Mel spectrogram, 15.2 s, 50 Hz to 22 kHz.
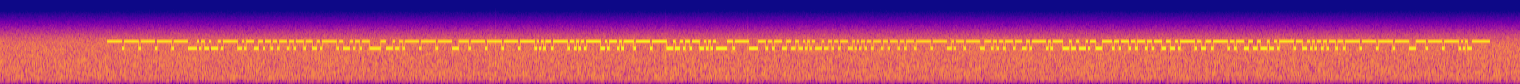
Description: RTTY (45.45 baud, 850 Hz shift), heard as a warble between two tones, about 2550 Hz centre, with radio static. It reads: GP7A5 MYJGX 45O84 4GC7X HM8W8 UFQMS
